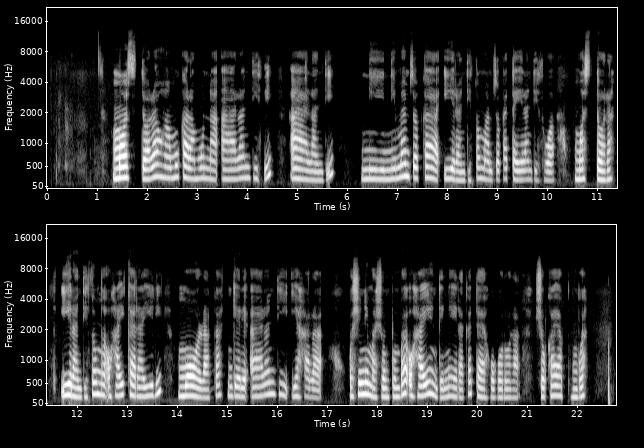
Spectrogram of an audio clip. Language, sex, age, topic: Oshiwambo, female, 18-24, finance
